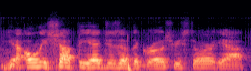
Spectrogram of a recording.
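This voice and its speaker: A woman's voice: low voice, brisk, creaky. Rambling blunt woman on tinny audio. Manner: rambling, blunt and crude, reads viewer comments aloud. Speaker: livestreamer chatting with viewers while drawing. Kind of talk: casual livestream chat.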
